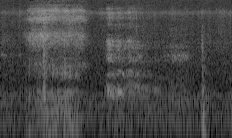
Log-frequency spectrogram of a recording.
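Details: A young girl fakes snoring, apparently copying her dad: a couple of rough, rattling snore-like breaths and a short snort; deliberately imitated snoring, not true sleep snoring.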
